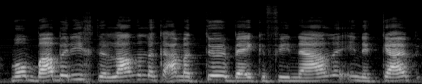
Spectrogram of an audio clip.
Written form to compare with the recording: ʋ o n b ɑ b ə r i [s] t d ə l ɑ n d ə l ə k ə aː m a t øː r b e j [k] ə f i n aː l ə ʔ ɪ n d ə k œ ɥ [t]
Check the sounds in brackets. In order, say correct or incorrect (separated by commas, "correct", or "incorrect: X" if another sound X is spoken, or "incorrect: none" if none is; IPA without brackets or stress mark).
incorrect: χ, correct, incorrect: p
